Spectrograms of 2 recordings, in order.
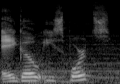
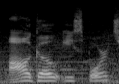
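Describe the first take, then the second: First: The first word sounds like 'ego'. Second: The first word sounds like 'ago'. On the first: The speaker calls it wrong. "I instead said Ago Esports" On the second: The speaker calls it right. "I think it's pr- correctly pronounced as Ago Esports"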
